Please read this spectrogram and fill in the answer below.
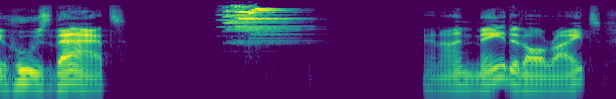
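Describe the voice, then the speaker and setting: A man's voice: mid-range voice, pushed and bright, no room sound, studio quality. An actor playing an anxious, henpecked history professor in a vintage radio drama, stammering as he confides in the listener.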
